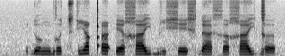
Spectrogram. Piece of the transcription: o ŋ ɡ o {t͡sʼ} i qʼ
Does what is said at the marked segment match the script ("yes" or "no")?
yes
